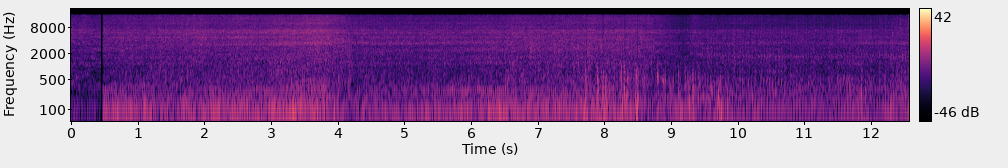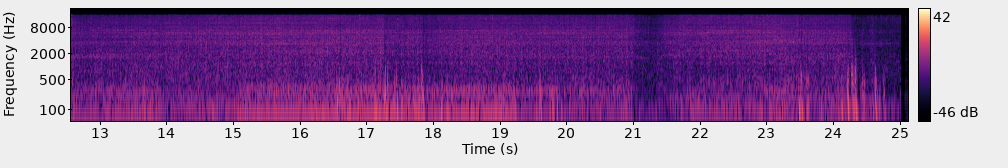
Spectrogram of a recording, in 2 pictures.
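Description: A motorcycle engine runs continuously on a hillside road, a steady mid-pitched drone with small rises and dips and brief dropouts, loud throughout and without speech.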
